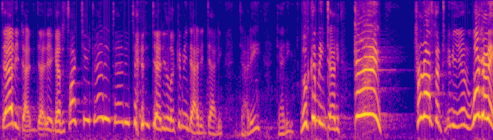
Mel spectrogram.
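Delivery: put-on giddy, high, swooping excited child voice. A father acts out his daughter rushing in to interrupt his game, imitating an excited child. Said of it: "You're so excited".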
